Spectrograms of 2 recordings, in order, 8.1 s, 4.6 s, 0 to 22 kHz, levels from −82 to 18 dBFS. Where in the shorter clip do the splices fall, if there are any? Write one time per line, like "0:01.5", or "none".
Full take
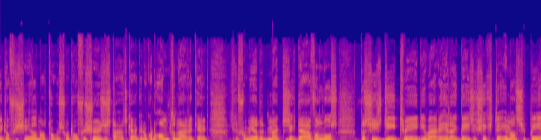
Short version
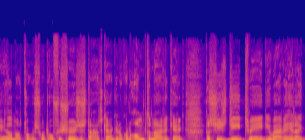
0:03.1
